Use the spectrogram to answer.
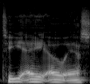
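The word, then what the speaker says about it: Taos: Ta. I think that's how you say it. T AO S. TA like Tal Teaos Mexico and the Tiguan.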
